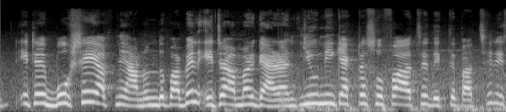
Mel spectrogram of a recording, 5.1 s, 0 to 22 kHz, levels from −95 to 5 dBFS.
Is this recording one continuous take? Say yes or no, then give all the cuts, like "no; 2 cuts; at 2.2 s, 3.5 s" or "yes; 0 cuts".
no; 1 cut; at 2.9 s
